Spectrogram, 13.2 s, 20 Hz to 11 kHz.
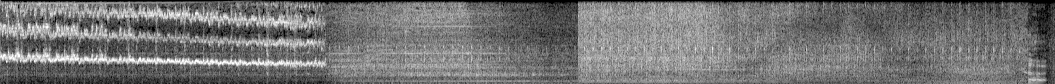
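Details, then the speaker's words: Porsche Cayenne, 4.5 L twin-turbo V8, bought cheap, first cold start after reconnecting battery: quick steady tick over engine noise, sitting low in the engine; source not pinned down, cause suspected but not confirmed. "And then straight away on startup, you can hear that ticking."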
